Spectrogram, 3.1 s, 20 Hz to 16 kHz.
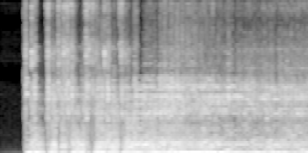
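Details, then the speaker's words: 1975 Triumph Trident T160 starter motor bench-tested before service: sharp engagement clunk as the Bendix thrusts forward, then smooth whir settling steady without rasping; starter working normally. "appendix is thrusting forwards and then the actual motor is turning so we know we have a working starter motor which is great"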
